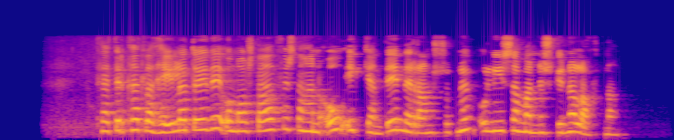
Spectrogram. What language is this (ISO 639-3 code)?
isl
